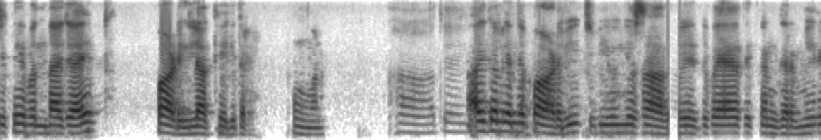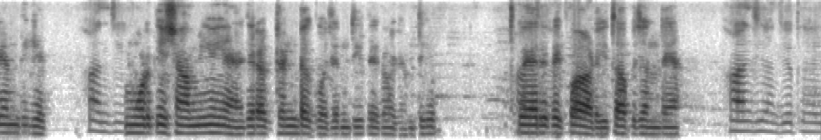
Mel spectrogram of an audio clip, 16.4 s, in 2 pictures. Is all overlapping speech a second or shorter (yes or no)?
yes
